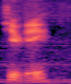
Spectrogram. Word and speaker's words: hygge: Hygge? What is it? – Hygge.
